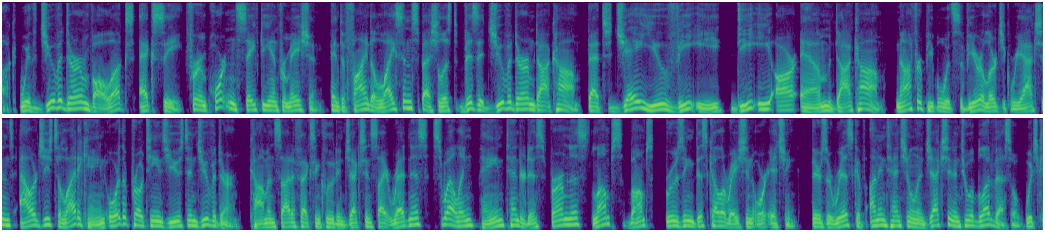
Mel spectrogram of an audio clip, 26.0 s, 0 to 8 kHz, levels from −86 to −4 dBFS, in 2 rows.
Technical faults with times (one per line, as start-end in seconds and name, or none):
none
